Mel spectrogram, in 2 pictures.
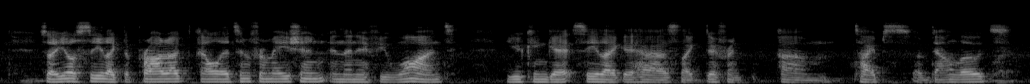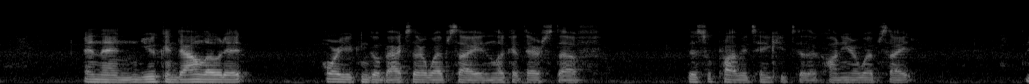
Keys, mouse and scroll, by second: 3.6-4.1 scroll down 4, 10.1-10.5 scroll up 5, 14.2 scroll down 1, 15.4 scroll up 3, 16.9 click, 19.9 scroll down 1.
